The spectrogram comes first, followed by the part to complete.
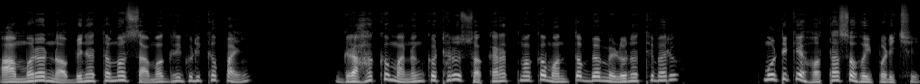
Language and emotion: Odia, sad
